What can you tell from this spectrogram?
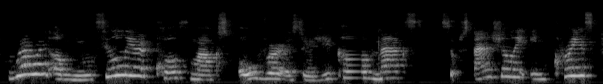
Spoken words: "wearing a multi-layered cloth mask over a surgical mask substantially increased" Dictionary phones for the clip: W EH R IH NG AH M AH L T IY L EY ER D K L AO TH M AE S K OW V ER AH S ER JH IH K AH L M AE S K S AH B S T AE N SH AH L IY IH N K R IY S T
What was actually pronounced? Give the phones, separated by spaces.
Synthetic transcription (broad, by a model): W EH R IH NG AH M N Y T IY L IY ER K AO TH M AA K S OW V ER AH S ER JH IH K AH L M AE K S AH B S T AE N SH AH L IY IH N K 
